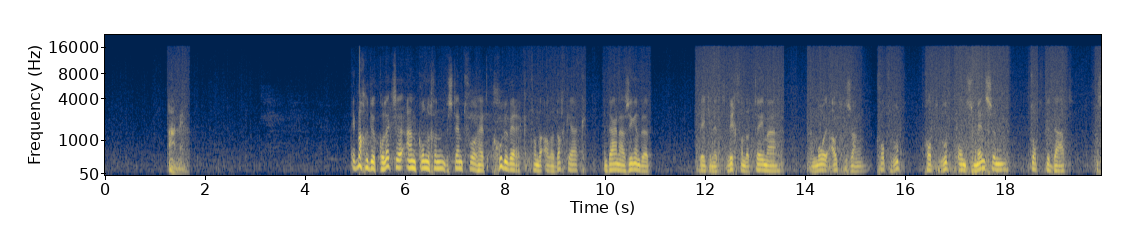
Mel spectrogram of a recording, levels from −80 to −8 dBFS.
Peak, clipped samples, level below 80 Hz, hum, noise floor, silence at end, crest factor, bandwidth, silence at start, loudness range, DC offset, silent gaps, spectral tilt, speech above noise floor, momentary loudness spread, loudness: -4 dBFS; under 0.1%; -48 dBFS; none; -52 dBFS; 0 s; 18 dB; 17 kHz; 1.25 s; 10 LU; under 0.1%; none; -6.5 dB/octave; 33 dB; 13 LU; -21 LUFS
